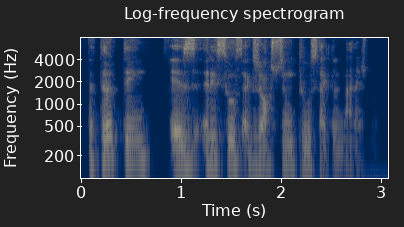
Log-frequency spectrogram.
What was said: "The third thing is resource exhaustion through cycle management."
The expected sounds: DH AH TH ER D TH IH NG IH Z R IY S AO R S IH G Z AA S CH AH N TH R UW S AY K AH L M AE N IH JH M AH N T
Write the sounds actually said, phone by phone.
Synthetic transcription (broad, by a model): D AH T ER D T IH NG IH Z R IY S AO R S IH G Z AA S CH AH N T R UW S AY K AH L M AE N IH JH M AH N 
